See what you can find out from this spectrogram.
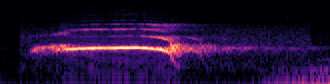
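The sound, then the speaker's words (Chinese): An owl hooting in the distance gives a single faint, drawn-out tonal hoot that holds steady, then drops away at its end. “远处传来一只猫头鹰的叫声”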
